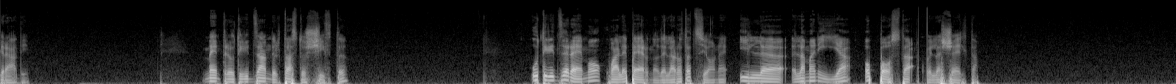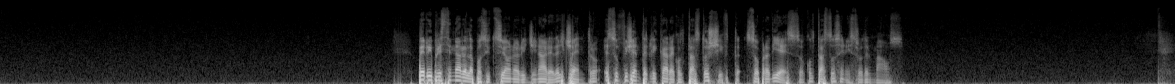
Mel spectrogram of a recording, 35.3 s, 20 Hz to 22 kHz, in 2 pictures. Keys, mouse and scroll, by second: 4.8 click, 6.1 click, 7.5-14.7 shift+drag, 15.1 ctrl+z, 16.1-18.0 shift+drag, 18.1 ctrl+shift+z, 19.6-21.0 shift+drag, 21.2 ctrl+shift+z, 30.5 shift+click.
